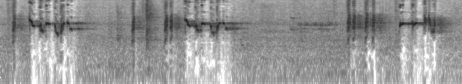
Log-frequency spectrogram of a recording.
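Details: White-eared bulbul singing short liquid whistled phrases that dip and level off, broken by sharp clicks and brief pauses, with three or four phrase bursts and quiet gaps between them.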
